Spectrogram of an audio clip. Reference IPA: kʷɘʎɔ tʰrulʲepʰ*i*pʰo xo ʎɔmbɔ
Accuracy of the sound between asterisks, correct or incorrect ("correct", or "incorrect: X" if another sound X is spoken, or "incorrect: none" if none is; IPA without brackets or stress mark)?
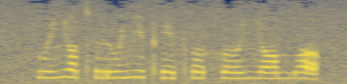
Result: incorrect: e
